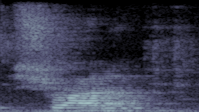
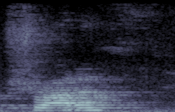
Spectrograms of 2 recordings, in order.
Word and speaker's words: shraddha: So in Japanese and Chinese, the word faith is shin, S-H-I-N. And in Sanskrit, it's shraddha, like rhymes with prada. So shraddha rhymes with prada. In Japanese and Chinese, it's shin, S-H-I-N, to use the Roman alphabet.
